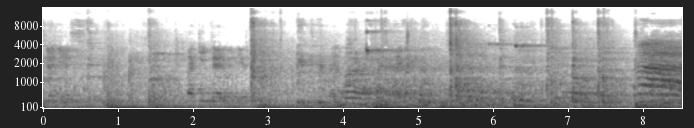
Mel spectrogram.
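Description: Badminton rackets hitting shuttlecocks in a drill: a series of sharp hits, roughly one a second. Heavier thuds of feet landing on the wooden gym floor come through too, loudest about a second in and around three and four and a half seconds in.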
